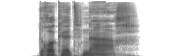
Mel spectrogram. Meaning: second-person plural subjunctive I of nachdrucken
- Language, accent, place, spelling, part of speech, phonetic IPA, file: German, Germany, Berlin, drucket nach, verb, [ˌdʁʊkət ˈnaːx], De-drucket nach.ogg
